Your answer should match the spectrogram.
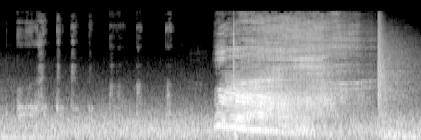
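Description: A man's drawn-out anguished groan that falls steadily in pitch, starting about halfway through, after a few short crackling clicks over a low background rumble.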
